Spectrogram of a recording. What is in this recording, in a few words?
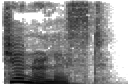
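"generalist", British English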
